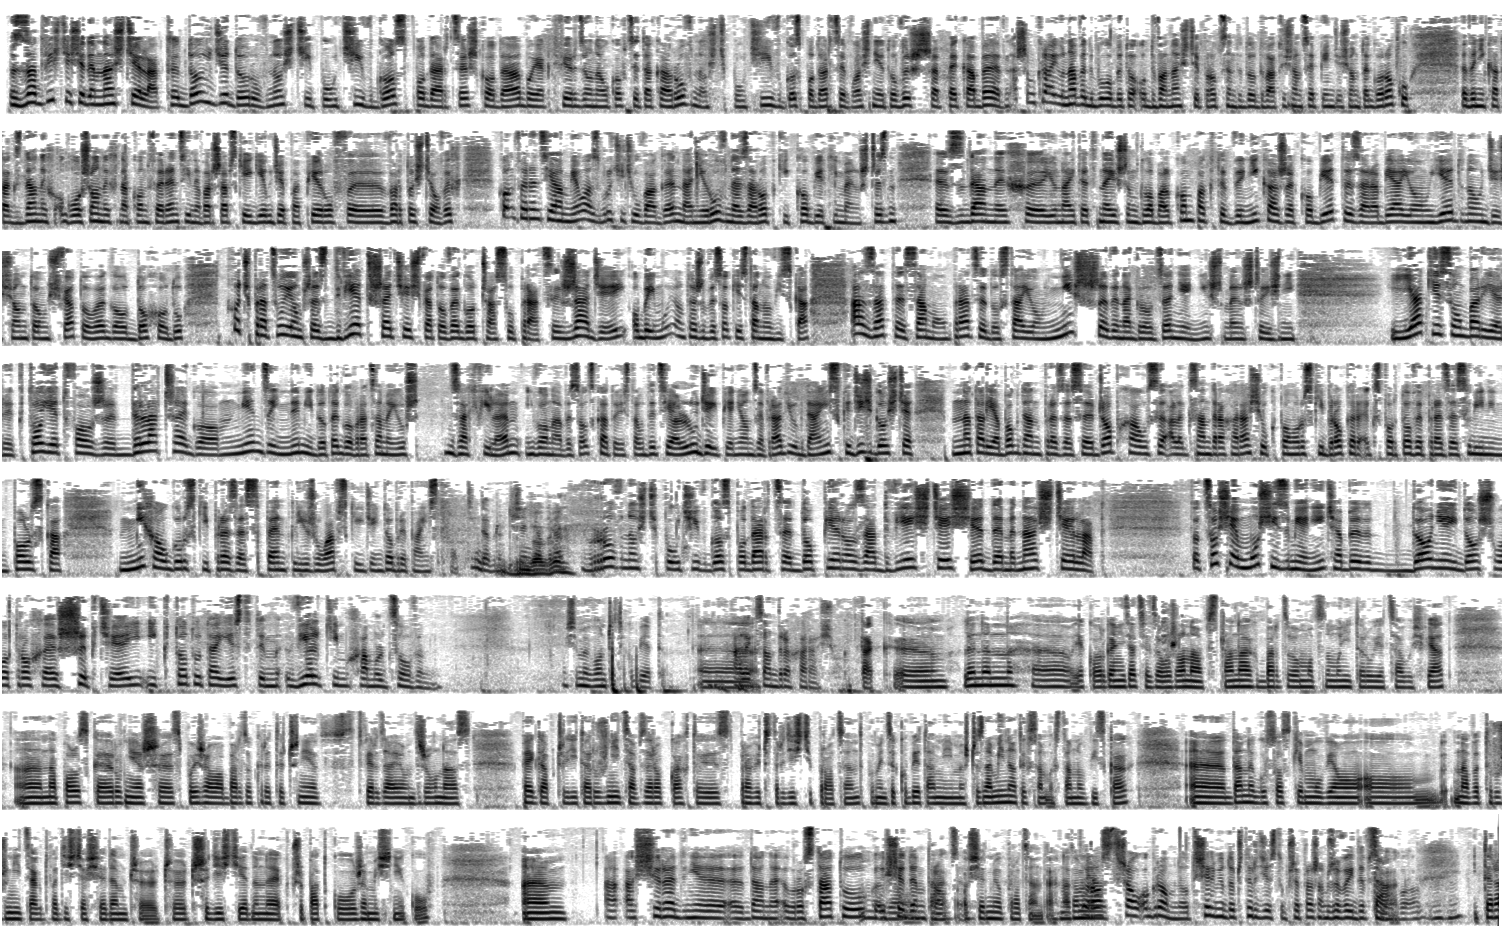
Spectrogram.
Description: Z danych United Nation Global Compact wynika, że kobiety rzadziej niż mężczyźni obejmują wysokie stanowiska, a za tę samą pracę otrzymują niższe wynagrodzenie Co musi się zmienić, żeby doszło do równości szybciej? Uczestnicy audycji dyskutowali między innymi o tym, że kobiety powinny być częściej zatrudniane, ale zauważa się, że rynek dla nich się kurczy.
